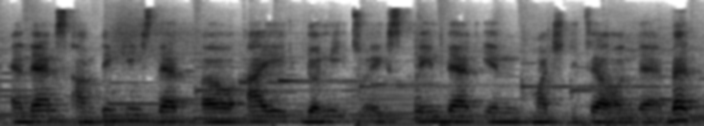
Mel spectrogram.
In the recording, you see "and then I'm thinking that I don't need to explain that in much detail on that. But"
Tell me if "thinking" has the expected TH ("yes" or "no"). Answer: no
